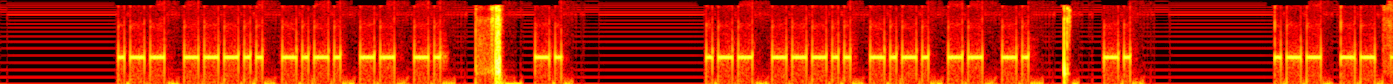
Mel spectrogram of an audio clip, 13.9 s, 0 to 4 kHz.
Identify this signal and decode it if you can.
Morse code, heard as a keyed tone, about 20 wpm, 750 Hz. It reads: W8CMN EN W8CMN N WM
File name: w8cmn- -combined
